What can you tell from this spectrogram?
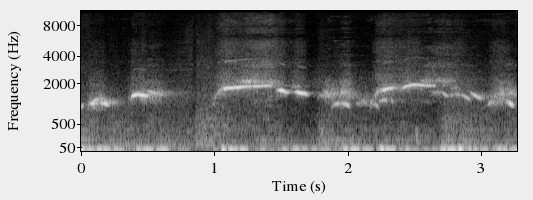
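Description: A person whistles a bright, jaunty tune up close, the melody moving in short phrases with brief pauses between them, heard clearly on its own with no talking.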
